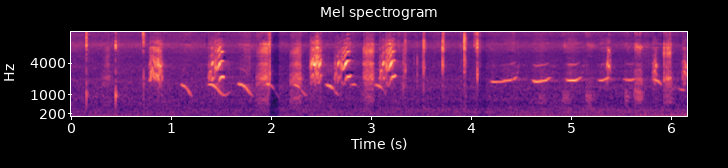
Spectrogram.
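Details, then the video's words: Javan myna singing a mixed phrase: harsh buzzy bursts, then a run of slurred falling whistles, followed by a row of short rising whistled notes repeated about twice a second, over a faint low hum. "Burung Jalak Kebo"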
